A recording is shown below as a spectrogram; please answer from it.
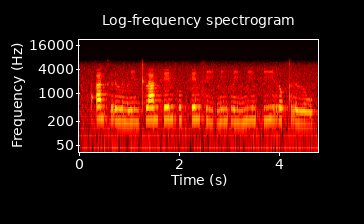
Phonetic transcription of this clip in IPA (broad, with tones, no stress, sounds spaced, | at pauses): ʔ a˥˩ n kʰ r ɯː˨˩ n l i˨˩ n kʰ l a˥˩ n h e˥˩ n h u˥˩ k̚ h e˥˩ n s iː˨˩ t̚ n i˧ n p l i˩˦ n m i˧ n h iː˥˩ r o˥˩ k̚ t r ɯː˨˩ w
